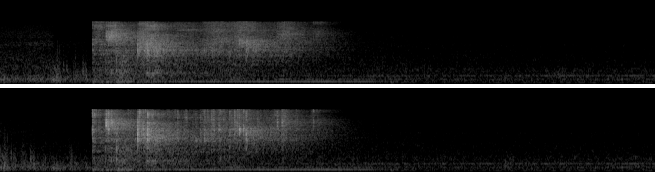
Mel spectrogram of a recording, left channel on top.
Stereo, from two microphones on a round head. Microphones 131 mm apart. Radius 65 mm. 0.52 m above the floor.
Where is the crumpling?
65° right (ahead or behind), 2 m.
